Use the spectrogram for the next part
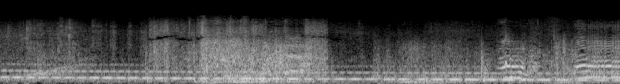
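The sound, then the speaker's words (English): A spaceship comes out of hyperspace into a meteor shower from an asteroid collision; its engine drones with a steady, slowly falling hum as the sublight engines are cut, while loud bursts of rushing, crackling debris noise sweep past, followed by a few warbling electronic chirps. “We come out of hyperspace into a meteor shower. Some kind of asteroid collision.”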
